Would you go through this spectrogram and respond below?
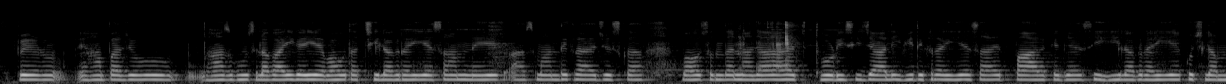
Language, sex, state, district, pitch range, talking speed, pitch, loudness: Hindi, female, Chhattisgarh, Kabirdham, 215-220 Hz, 200 wpm, 220 Hz, -29 LUFS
